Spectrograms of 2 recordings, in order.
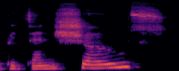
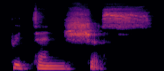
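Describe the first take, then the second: First: The final syllable has a full, clear vowel. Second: The final syllable has a weak, reduced vowel. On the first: The speaker calls it wrong. "It's not dangerous or pretentious" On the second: The speaker calls it right. "it's dangerous, pretentious"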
